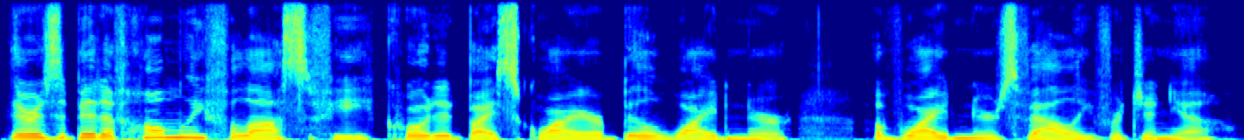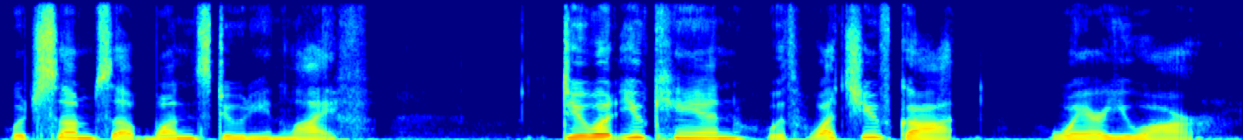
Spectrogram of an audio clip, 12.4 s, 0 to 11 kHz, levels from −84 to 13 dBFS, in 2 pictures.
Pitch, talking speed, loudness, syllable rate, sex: 210 Hz, 165 wpm, -20 LUFS, 5.3 syllables/s, female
